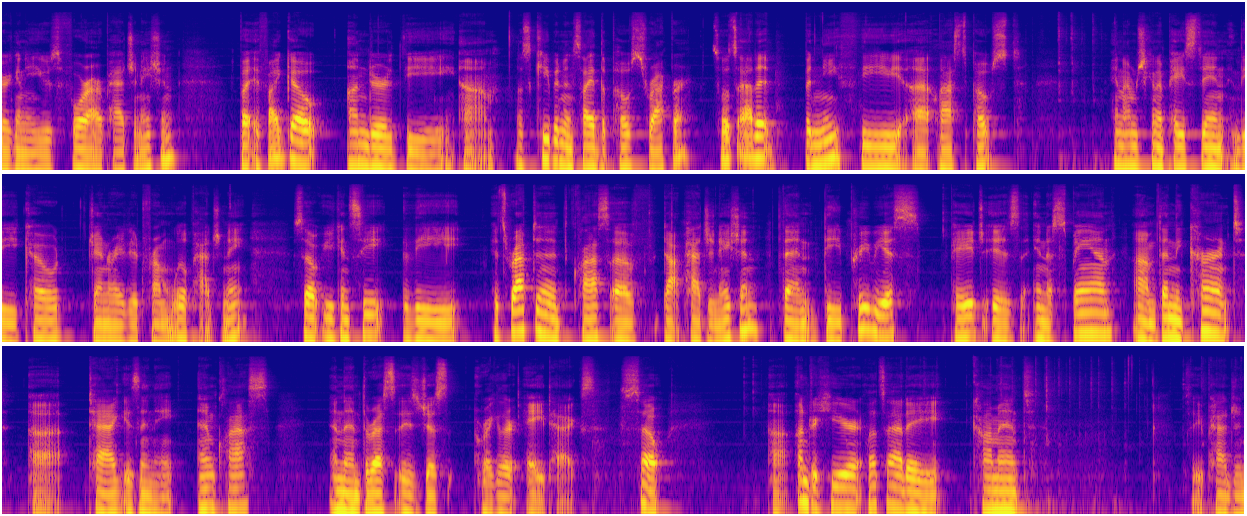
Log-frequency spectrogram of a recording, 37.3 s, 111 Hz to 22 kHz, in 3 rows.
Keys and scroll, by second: 6.9 super+BackSpace, 10.9 super+v.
